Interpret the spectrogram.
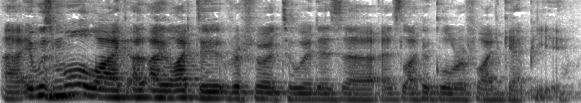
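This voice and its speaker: Brisk and fairly even in intonation, a medium-pitched Australian pastor chats easygoingly on a podcast. He keeps restarting as he goes, but stays friendly throughout the casual interview.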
